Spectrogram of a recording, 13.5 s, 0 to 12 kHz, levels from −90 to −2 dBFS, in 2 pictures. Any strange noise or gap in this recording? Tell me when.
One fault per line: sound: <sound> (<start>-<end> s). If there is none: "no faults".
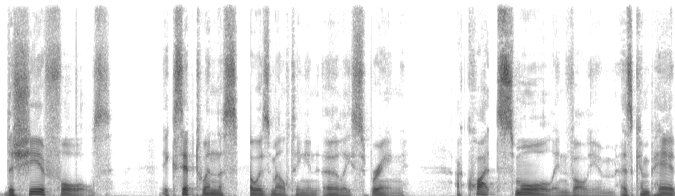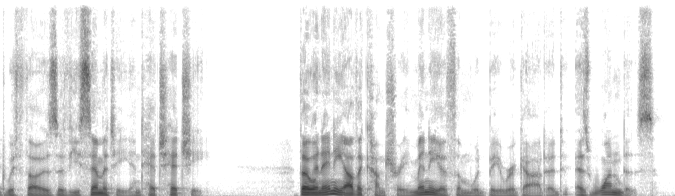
sound: dropout (2.4-2.5 s)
